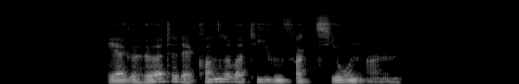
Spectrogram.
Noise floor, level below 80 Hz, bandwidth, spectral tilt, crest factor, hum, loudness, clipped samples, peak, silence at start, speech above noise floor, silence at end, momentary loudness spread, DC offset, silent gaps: -82 dBFS; -68 dBFS; 11 kHz; -6.5 dB/octave; 18 dB; none; -33 LUFS; under 0.1%; -18 dBFS; 1.1 s; 49 dB; 1.2 s; 13 LU; under 0.1%; none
